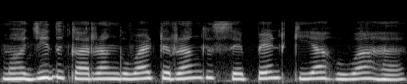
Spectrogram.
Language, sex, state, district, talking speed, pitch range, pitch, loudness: Hindi, female, Jharkhand, Palamu, 145 wpm, 250-280 Hz, 260 Hz, -12 LUFS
